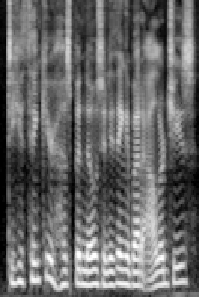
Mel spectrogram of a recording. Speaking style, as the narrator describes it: I blurted

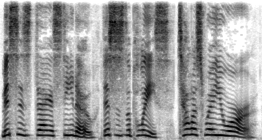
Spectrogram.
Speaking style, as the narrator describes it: police ran in yelling

